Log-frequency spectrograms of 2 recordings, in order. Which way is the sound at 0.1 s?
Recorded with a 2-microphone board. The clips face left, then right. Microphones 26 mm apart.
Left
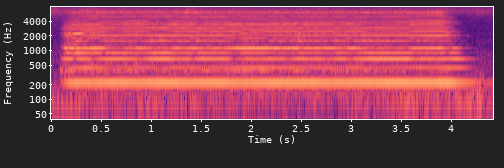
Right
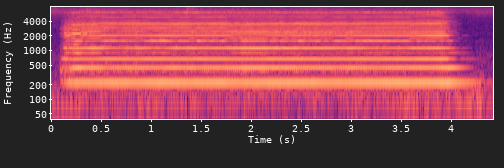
25° right (ahead or behind).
